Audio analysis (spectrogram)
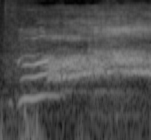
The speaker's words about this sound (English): Screams of anguish as workers fled this Middleton, Wisconsin office park.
